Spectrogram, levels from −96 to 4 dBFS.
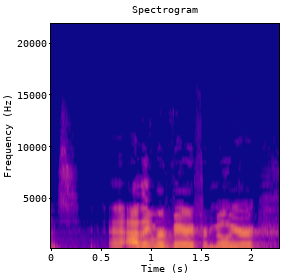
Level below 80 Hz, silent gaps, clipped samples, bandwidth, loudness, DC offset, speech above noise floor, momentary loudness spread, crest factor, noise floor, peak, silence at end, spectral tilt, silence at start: -82 dBFS; none; under 0.1%; 10.5 kHz; -31 LUFS; under 0.1%; 31 dB; 8 LU; 22 dB; -63 dBFS; -12 dBFS; 0.2 s; -5.5 dB/octave; 0.6 s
